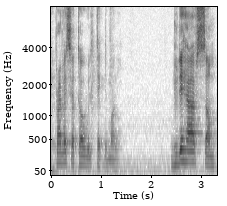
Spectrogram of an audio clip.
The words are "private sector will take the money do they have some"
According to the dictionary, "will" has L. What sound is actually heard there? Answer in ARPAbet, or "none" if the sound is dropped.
L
